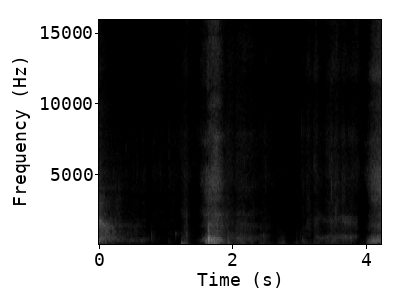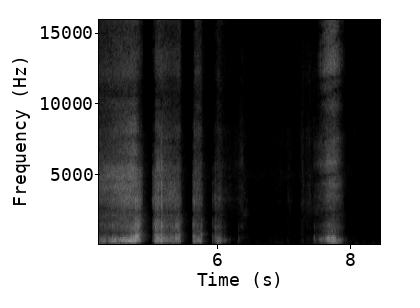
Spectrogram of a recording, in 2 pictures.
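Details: Person with a cold (stuffy nose, sore throat, headache, slight dry cough) inducing sneezes to relieve congestion: several forceful noisy bursts with quick intakes between, ending in a nose blow.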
